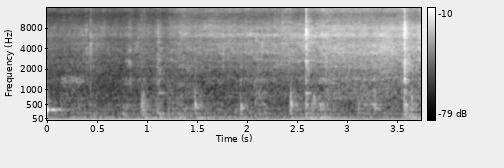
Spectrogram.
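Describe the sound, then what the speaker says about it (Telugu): Prawn curry is stirred in a pan with a steady run of soft scraping strokes and low sizzling, broken by two brighter clinks of the spoon against the vessel. "ఇప్పుడు బాగా కలుపుకోవాలి"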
